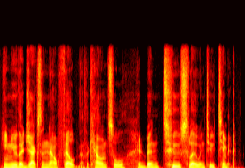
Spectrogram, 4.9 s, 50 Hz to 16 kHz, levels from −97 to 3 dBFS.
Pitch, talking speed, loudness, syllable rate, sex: 100 Hz, 195 wpm, -19 LUFS, 4.3 syllables/s, male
